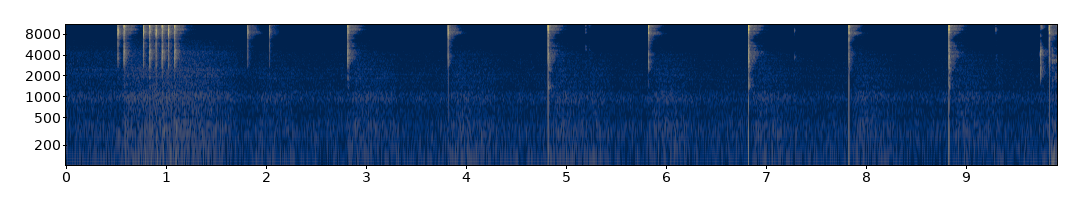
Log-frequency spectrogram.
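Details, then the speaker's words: Arduino-driven relay module switched from pin D13: crisp single clicks about once a second as the relay pulls in and drops out cleanly. Normal relay switching. "when you power it up there is there so that's the relay clicking on"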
